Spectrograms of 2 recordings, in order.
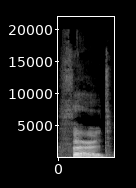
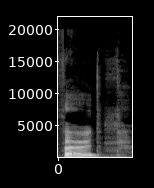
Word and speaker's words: third: третій урок по числівниках І отут це тяжко вимовити The Third бачите The артикль TH і знову ж іде повторення Third Там трошки тяжко нашим українським язикам вимовити we will have The Third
